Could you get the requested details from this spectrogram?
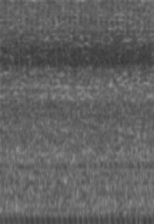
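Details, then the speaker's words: Fuel-injected Honda Beat scooter brought in for misfiring and hard starting, running with ECU not yet reset; steady fast hum with no dips, idle set too high and being adjusted down. "adjust natin ng konti ito kasi masyadong mataas ung Menor niya"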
